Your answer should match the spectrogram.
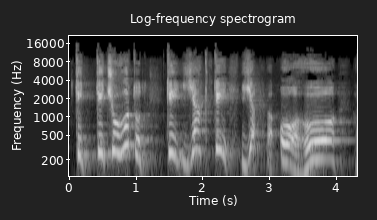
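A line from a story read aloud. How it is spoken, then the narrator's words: Astonished exclamation. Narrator (Ukrainian): вражено вигукнув Рон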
